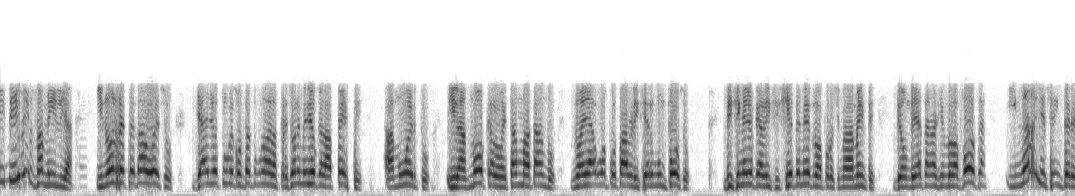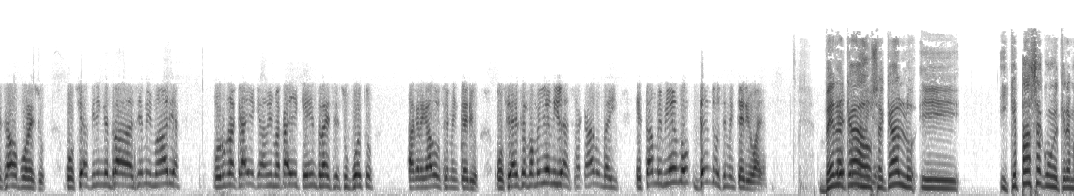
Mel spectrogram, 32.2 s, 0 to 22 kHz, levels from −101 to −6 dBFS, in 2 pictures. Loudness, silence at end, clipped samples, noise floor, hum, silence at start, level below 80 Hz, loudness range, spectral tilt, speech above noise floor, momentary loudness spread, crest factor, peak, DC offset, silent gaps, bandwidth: -29 LUFS; 0 s; under 0.1%; -80 dBFS; none; 0 s; -66 dBFS; 4 LU; -5 dB/octave; 52 dB; 11 LU; 18 dB; -10 dBFS; under 0.1%; none; 10.5 kHz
